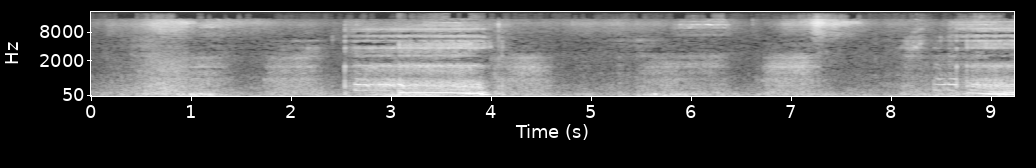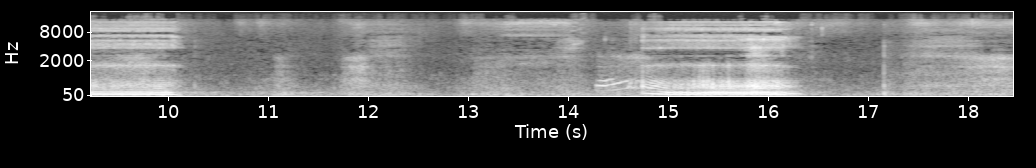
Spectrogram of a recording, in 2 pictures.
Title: Our dog snore lol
